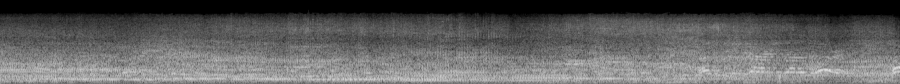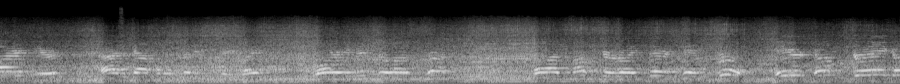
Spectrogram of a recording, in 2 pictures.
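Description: Pack of Thunder Car stock-class race cars running at speed around a paved oval, a steady engine drone of several cars together. From about halfway through, a voice talks over it.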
